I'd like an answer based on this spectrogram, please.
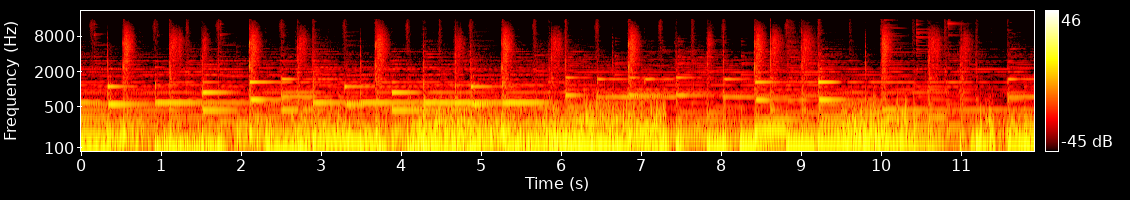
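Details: Soft melodic background music with sustained tones and gentle percussion, no animal sound heard.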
